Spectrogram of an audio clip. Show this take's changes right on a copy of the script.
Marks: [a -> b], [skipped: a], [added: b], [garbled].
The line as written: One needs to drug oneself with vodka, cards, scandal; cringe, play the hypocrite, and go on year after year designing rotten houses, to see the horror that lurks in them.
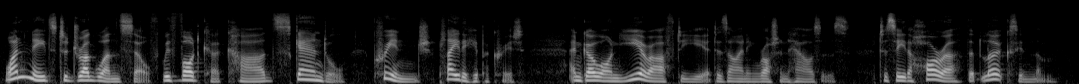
One needs to drug oneself with vodka, cards, scandal; cringe, play the hypocrite, and go on year after year designing rotten houses, to see the horror that lurks in them.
